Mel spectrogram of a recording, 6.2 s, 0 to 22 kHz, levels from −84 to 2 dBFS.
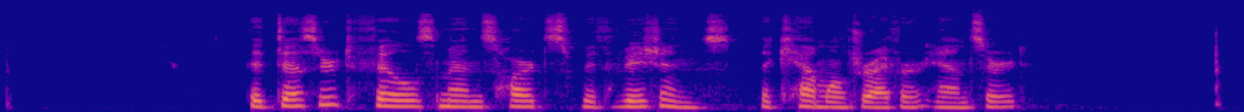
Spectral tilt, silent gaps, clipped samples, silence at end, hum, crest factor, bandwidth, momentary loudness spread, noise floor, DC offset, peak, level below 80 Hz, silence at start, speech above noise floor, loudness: -4.5 dB/octave; none; under 0.1%; 0.1 s; none; 18 dB; 14 kHz; 8 LU; -85 dBFS; under 0.1%; -16 dBFS; -76 dBFS; 1.25 s; 53 dB; -32 LUFS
